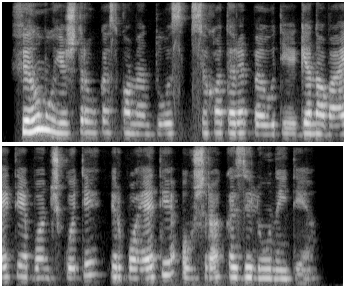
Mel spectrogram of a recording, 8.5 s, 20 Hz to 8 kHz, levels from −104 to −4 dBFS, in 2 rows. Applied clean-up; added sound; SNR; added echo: neural mask model Resemble Enhance denoiser.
